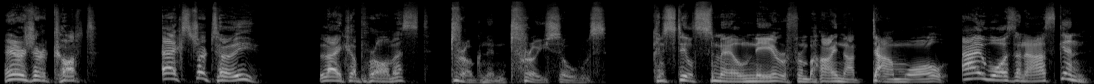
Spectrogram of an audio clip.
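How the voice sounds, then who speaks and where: A gruff, greedy dwarf mercenary for a fantasy game. The voice is heavily fried and gravelly, with a forceful bright edge. The coarse, threatening lines swing widely in pitch. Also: sing-song, takes it slowly, no echo, studio quality, full character voice. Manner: coarse, swearing, dialect-heavy threats. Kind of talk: video game character voice acting.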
